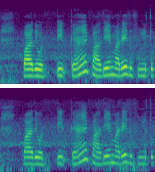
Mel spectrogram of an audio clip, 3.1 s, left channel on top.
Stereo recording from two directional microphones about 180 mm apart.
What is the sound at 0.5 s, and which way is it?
A woman's voice, 15° left (ahead or behind).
